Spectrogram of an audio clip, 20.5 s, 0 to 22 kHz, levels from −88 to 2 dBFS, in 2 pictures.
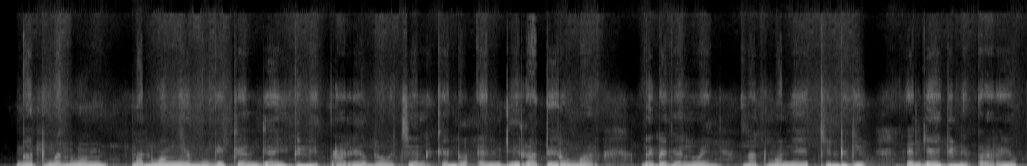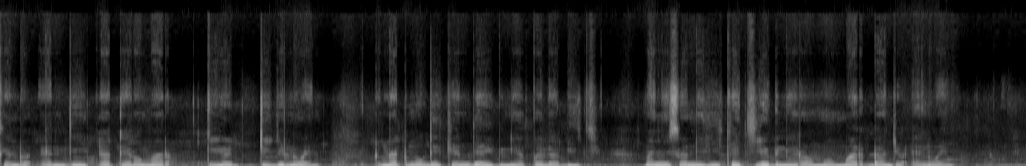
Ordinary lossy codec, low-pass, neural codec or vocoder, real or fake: none; none; codec, 44.1 kHz, 2.6 kbps, SNAC; fake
